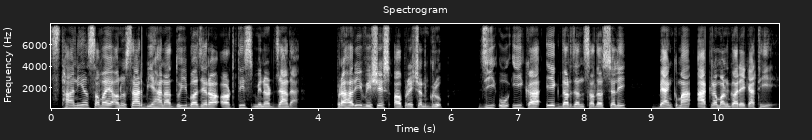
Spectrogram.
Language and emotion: Nepali, neutral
